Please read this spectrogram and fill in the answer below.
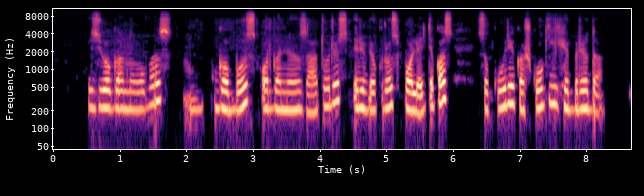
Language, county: Lithuanian, Marijampolė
